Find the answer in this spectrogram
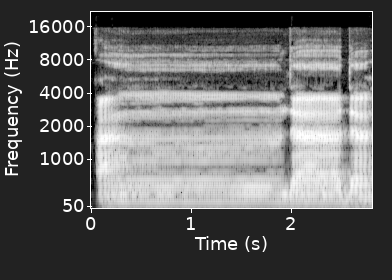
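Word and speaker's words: أَندَادًا: Nun mati bertemu dal samar an dada.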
